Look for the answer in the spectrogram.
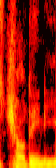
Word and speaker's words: Cialdini: And then he kind of points you to Cialdini, if I'm saying that right. – Yes, Cialdini, yes.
